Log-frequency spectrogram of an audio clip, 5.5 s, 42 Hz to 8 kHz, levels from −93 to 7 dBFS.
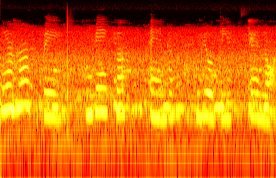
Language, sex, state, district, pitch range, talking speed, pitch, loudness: Hindi, female, Madhya Pradesh, Dhar, 275-330 Hz, 75 wpm, 310 Hz, -15 LUFS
